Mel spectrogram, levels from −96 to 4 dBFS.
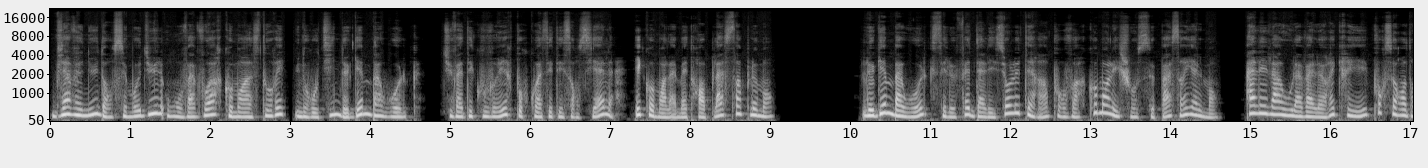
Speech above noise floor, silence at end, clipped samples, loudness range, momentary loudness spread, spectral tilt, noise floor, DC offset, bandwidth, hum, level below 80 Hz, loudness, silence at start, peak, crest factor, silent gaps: over 73 dB; 0 s; under 0.1%; 3 LU; 8 LU; -7.5 dB/octave; under -90 dBFS; under 0.1%; 14.5 kHz; none; -50 dBFS; -18 LUFS; 0 s; 0 dBFS; 18 dB; 4.71-4.86 s, 9.12-10.05 s, 14.68-14.87 s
